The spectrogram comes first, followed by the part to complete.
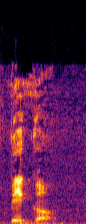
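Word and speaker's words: beggar: का भी होता है, बेगर, बेगर क्या करूँगा, पार्ट, यहाँ पार्ट लिखा हमने, पार्ट, और बेगर को भी यहीं हम लिख देते हैं, बेगा। हम क्या पढ़ेंगे, बेगा, ठीक है।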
